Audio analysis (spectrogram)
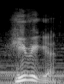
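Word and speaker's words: Regan: Ronald Reagan, o sobrenome pronuncia-se Reagan. Donald Reagan, o sobrenome pronuncia-se Reagan. Dois sobrenomes idênticos quando escritos, muito diferentes ao serem pronunciados.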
